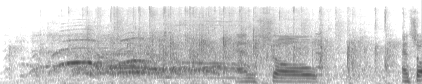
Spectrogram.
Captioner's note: audience cheering and applauding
